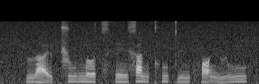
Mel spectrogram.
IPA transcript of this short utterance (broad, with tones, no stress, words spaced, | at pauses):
ɻa̰˨˩ɪ̯ ʈ͡ʂu˥n̪ɤ˥ t͡sʰe˧˥ɪ̯xa˥˧nkʰu˥˩t̪y˧˥n fɑ̰˨˩ŋɻu˥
